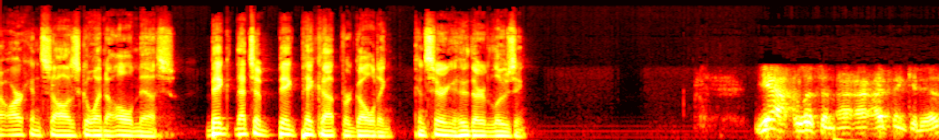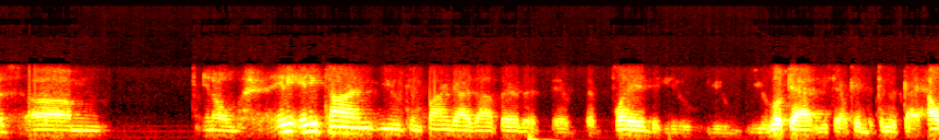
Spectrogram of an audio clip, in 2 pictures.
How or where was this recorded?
phone line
